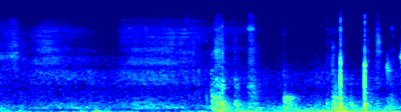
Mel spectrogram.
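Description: Mostly quiet, then a few faint clicks and short knocks in the second half.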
